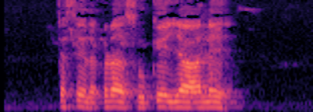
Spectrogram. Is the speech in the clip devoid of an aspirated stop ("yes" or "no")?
yes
